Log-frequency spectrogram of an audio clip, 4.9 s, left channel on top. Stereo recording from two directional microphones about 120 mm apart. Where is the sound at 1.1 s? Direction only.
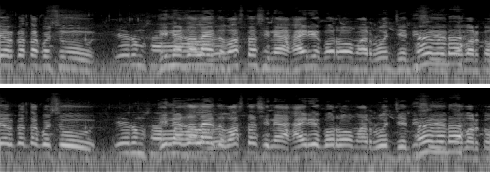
50° right (ahead or behind).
